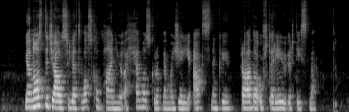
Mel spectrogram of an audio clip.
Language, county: Lithuanian, Kaunas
